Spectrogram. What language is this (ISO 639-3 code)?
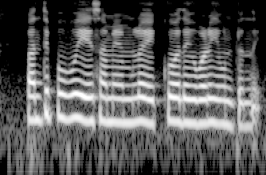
tel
